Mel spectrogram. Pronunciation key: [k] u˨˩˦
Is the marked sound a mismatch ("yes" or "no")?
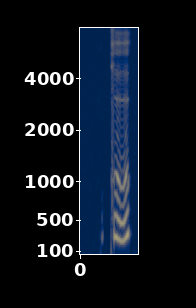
no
